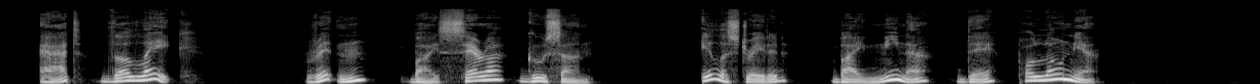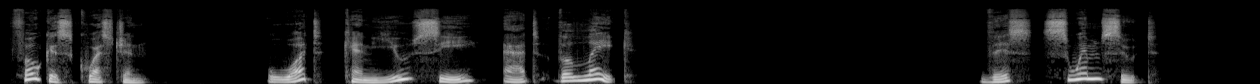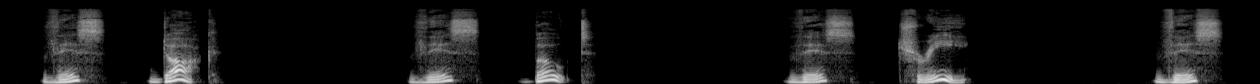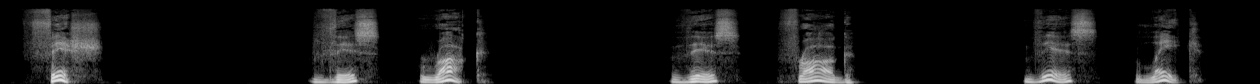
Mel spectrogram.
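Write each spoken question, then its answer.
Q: What can you see at the lake?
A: A swimsuit, a dock, a boat, a tree, a fish, a rock, a frog and the lake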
